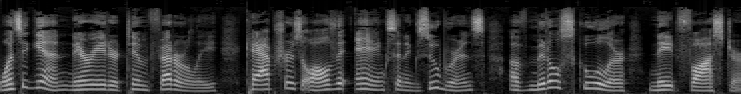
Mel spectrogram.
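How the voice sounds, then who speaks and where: A woman talks at a moderate pace in an ordinary speaking voice, with medium pitch and lively intonation, in a very clean recording with a silent background. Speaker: audiobook review podcast host. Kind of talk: scripted review read-out.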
